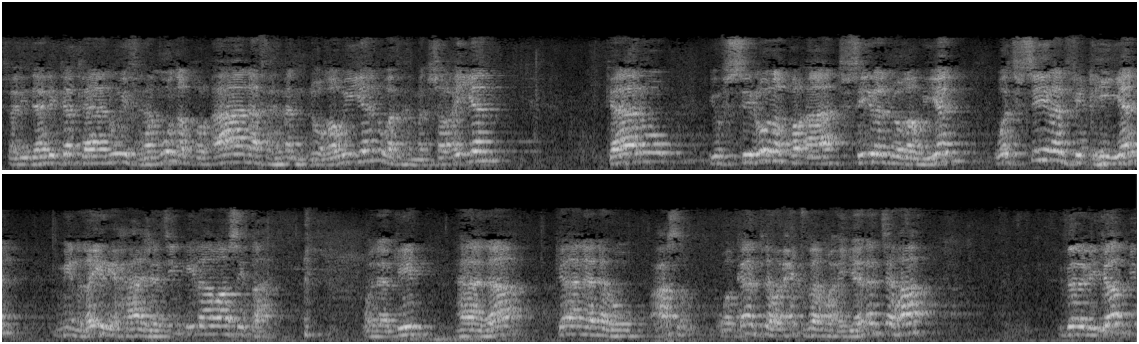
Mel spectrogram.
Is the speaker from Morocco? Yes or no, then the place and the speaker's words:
yes; Morocco; حتى في بلدنا المغرب كان علم الأصول يدرس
